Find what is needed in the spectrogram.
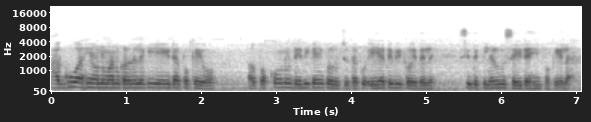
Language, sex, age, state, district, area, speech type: Odia, male, 18-30, Odisha, Cuttack, urban, spontaneous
